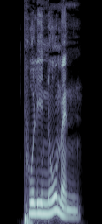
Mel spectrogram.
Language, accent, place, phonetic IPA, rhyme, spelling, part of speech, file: German, Germany, Berlin, [poliˈnoːmən], -oːmən, Polynomen, noun, De-Polynomen.ogg
- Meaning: dative plural of Polynom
